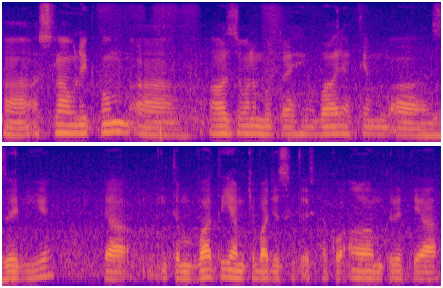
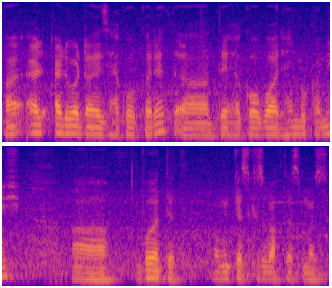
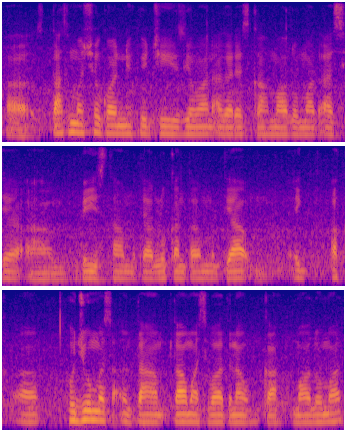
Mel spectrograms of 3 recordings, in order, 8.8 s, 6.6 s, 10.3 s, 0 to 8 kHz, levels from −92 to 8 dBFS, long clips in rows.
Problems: constant background noise, background conversations at intervals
